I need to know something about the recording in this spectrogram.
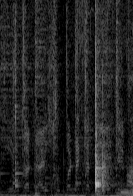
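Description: Background music with a sharp knock about one and a half seconds in, as an emptied metal coconut-milk can is set down on the countertop.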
